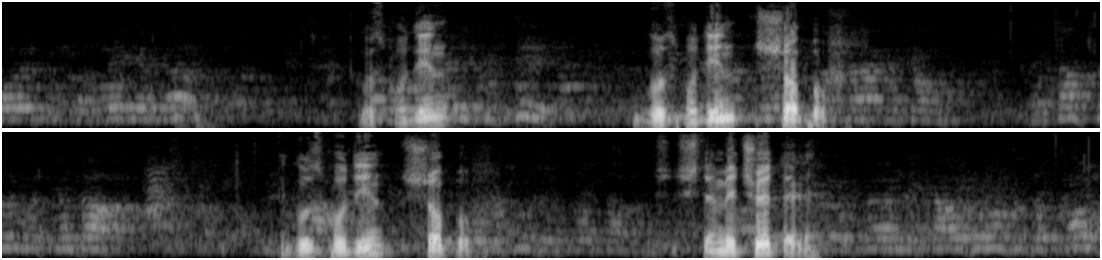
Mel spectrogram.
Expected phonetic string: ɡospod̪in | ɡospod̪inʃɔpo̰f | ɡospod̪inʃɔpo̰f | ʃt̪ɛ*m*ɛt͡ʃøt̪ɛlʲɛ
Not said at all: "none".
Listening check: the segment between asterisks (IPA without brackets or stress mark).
m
